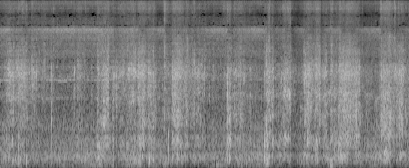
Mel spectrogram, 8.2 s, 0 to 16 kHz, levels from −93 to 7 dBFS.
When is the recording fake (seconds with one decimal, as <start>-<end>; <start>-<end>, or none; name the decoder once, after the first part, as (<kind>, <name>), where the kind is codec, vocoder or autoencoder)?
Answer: 0.0-1.1 (vocoder, Vocos); 2.4-3.8; 4.7-5.2; 5.8-8.2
